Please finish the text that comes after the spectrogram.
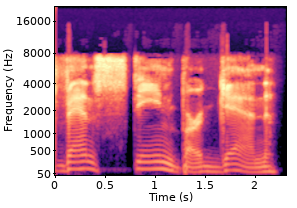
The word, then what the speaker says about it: Van Steenbergen: By the way, it's Van Steenbergen is our guy, our Marine. Oh, I mispronounced his name on the show.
